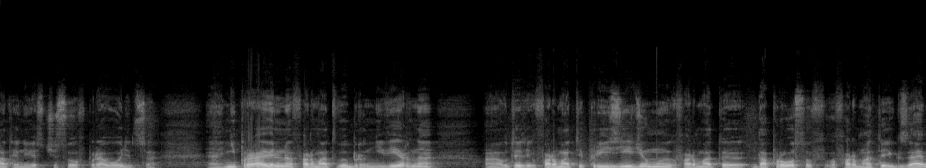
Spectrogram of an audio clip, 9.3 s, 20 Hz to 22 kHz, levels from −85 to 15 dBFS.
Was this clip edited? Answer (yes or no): no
